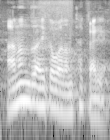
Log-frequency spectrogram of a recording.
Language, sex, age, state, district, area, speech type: Kannada, male, 45-60, Karnataka, Gadag, rural, spontaneous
